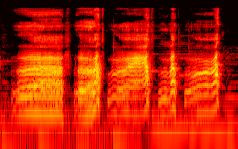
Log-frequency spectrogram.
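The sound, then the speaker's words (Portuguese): A voice imitates a dog growling: five drawn-out, rumbling growls in a row, loud, with short pauses between them and no other talking. “Justo nesse momento, surgiu junto dele um cão medonho”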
